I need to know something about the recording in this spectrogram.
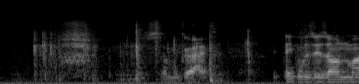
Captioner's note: sighs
